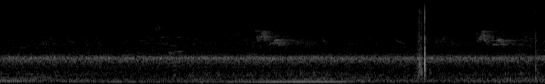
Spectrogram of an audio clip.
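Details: Continuous cicada chorus, an even mid-pitched drone that sounds like a waterfall, with a few faint bird chirps, a low rumble, and a sharp knock near the end.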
